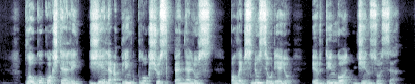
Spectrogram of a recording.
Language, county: Lithuanian, Klaipėda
